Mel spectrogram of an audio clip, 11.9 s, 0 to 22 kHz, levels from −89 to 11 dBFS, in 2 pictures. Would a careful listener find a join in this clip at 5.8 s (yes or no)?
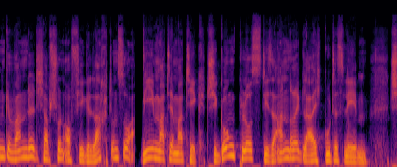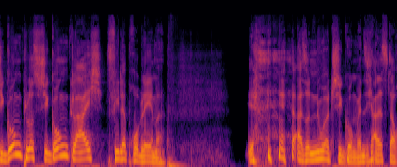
no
